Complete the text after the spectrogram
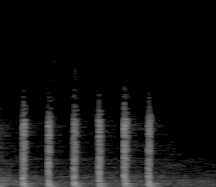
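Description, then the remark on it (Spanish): Six quick, evenly spaced knocks on the wooden door of a house in Brisbane, south of San Francisco, sharp, rapping in a steady rhythm before falling silent. No voices, just a faint background hush. “Fui a la primera casa y toqué la puerta.”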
